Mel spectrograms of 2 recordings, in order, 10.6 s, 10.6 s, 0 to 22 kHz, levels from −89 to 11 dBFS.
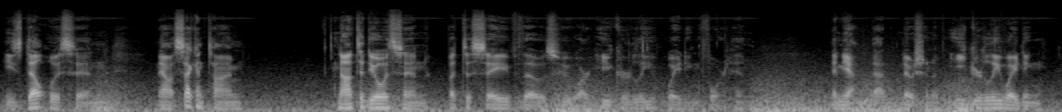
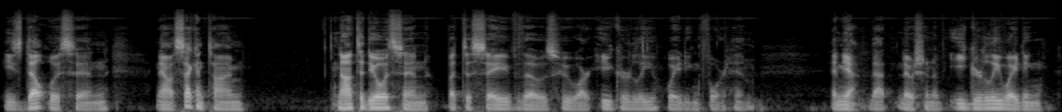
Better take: second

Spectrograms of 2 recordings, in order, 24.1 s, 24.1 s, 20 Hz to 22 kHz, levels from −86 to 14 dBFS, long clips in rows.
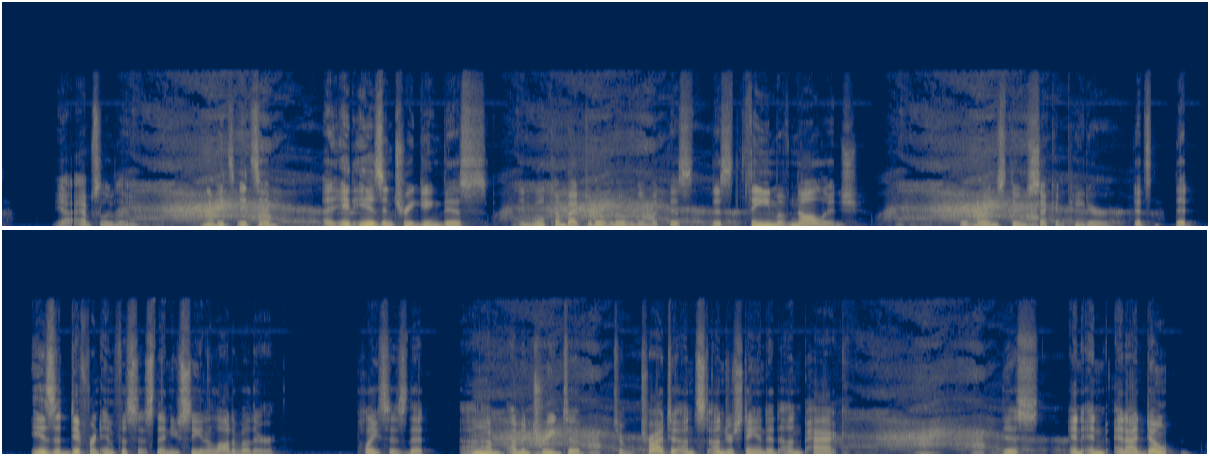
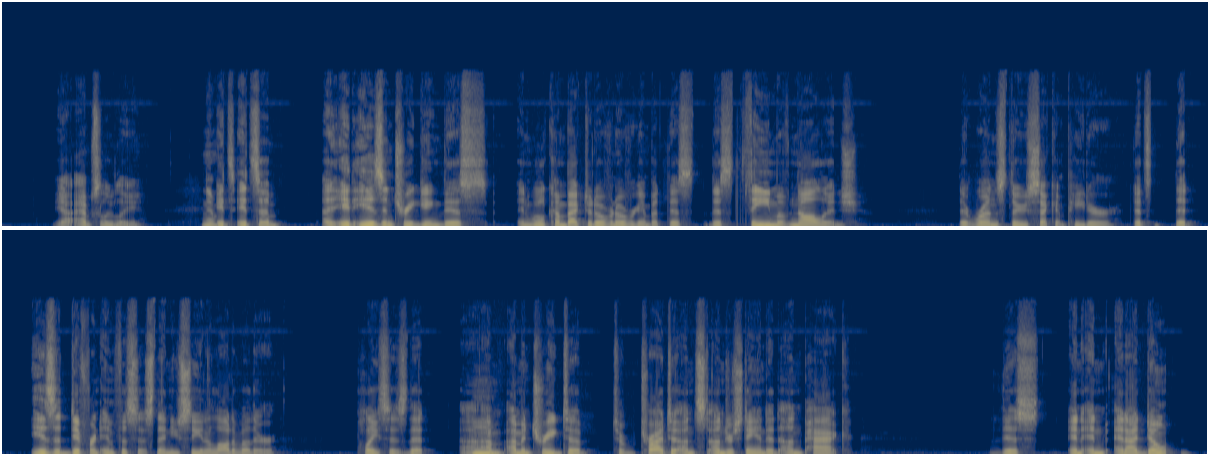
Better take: second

